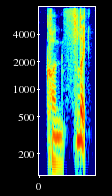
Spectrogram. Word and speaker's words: conflict: stopping the airflow conflict if it's the verb the stress is on the second syllable and now the c-o-n doesn't sound like ah it sounds like uh conflict in the same position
